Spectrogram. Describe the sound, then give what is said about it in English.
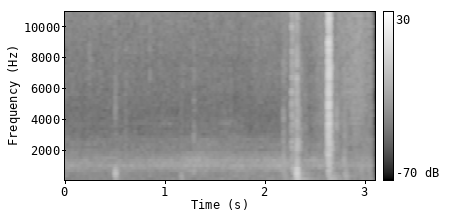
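A truck door clunks, followed moments later by a second sharp slam, with faint shuffling and a soft bump earlier as someone climbs into the passenger side; fairly quiet, no talking. “You allow a small smile and nod at me, hopping into the passenger side.”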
